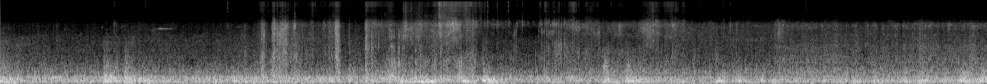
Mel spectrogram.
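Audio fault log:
Throughout, Opus compression: the sound is plainly hoarse and grainy, with rough, noisy texture where tones should be, likely from a low-rate Opus hybrid encode.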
